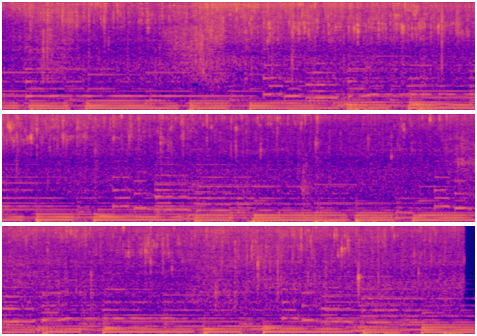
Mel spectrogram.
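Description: Breaded goat's beard (salsify) pieces sizzle and crackle steadily in hot oil, a continuous frying hiss with a faint rhythmic hum underneath.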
